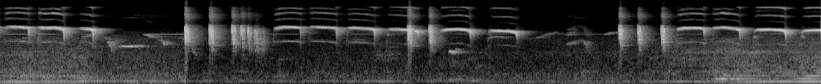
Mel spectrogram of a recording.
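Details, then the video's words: Nyrecet song of an Oriental magpie-robin, used to lure other magpie-robins into singing: a rapid chattering run of sharp, ringing repeated notes, about two or three per second, broken by harsh bursts and a short pause in the middle. "Suara Kacer Nyrecet Pancingan Kacer bisu agar mau bunyi gacorr"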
